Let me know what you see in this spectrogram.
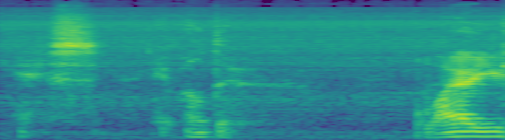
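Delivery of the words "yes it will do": hushed self-reply. Acted. Answering self in other voice.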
